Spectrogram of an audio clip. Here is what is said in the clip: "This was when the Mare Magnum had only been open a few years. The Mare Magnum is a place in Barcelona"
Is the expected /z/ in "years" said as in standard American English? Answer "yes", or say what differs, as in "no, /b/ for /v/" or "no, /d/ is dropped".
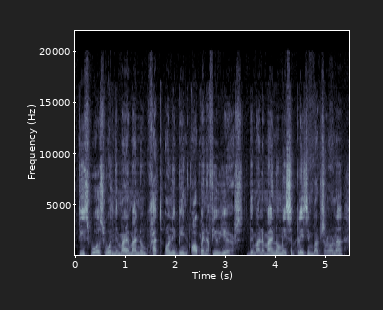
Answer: no, /s/ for /z/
